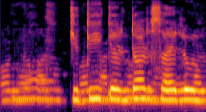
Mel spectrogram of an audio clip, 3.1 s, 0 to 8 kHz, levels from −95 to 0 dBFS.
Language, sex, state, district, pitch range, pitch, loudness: Hindi, male, Bihar, Araria, 225-245 Hz, 235 Hz, -14 LUFS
